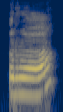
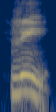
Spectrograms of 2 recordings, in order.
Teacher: I'm giving ra a thick sound and I'm giving ri a thin sound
